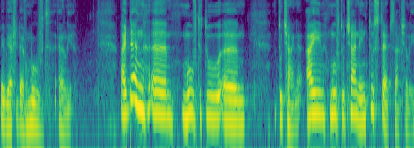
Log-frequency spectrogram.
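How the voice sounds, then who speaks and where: Speaking with a Portuguese accent, a man uses a high pitch and lively intonation at a fairly slow pace. The recording is very clean, the background silent. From Portugal. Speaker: professor. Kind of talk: lecture. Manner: halting, with many fillers.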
